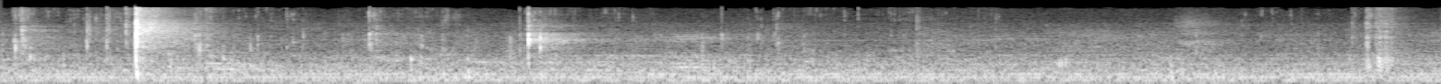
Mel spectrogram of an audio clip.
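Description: Cooked crab shell cracked and picked apart by hand: one sharp crack about half a second in, and a softer one over a second later.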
